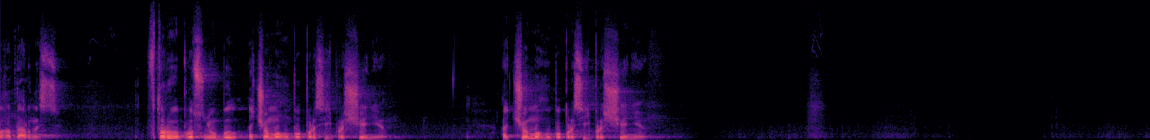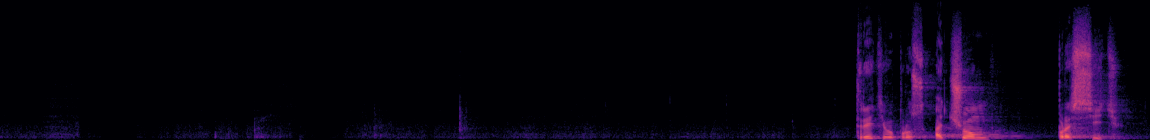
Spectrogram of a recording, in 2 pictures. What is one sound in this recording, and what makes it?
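A middle-aged man speaks calmly into a microphone, pausing at length.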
